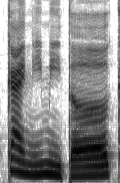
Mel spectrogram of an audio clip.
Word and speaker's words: 盖尼米德: 盖尼米德，盖尼米德，盖尼米德。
